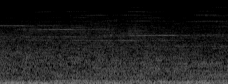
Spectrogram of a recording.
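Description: Steady low rumbling noise with a faint hiss above it, from the anime episode's soundtrack.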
